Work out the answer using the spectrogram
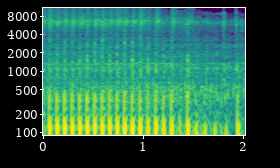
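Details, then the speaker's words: Homemade turbocharged pit bike, early test ride: quick even thumping turns ragged and fades as the clutch starts to catch; engine stalls on clutch engagement. "see, it just, right when you start getting it, the catch on the clutch, it just dies."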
